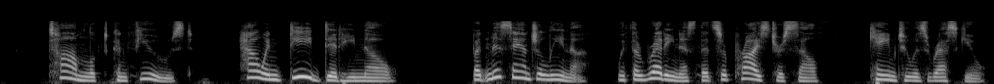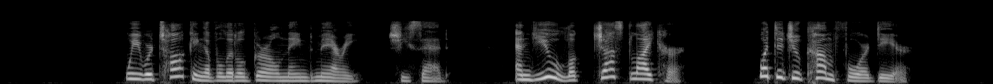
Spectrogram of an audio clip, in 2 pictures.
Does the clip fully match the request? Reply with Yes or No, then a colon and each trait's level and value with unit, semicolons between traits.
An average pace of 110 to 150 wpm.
Yes: slow, 135 wpm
